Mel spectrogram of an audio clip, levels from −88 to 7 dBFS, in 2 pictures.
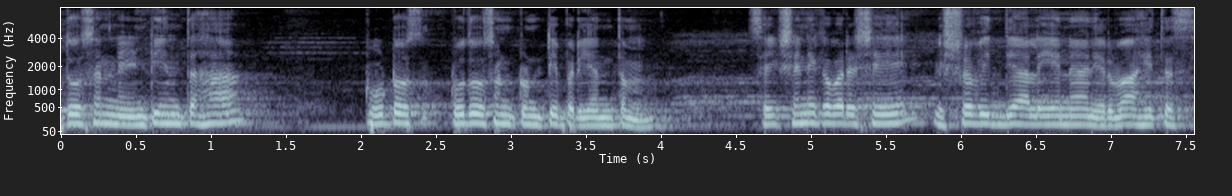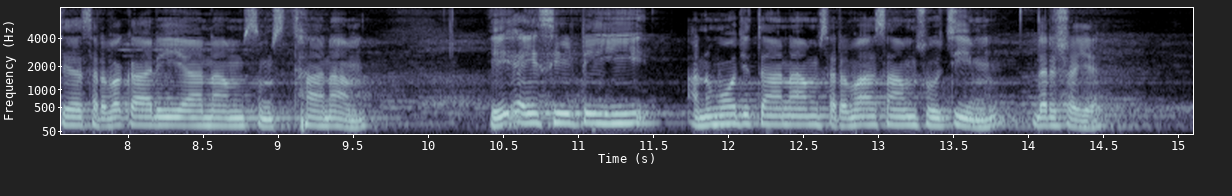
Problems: echo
